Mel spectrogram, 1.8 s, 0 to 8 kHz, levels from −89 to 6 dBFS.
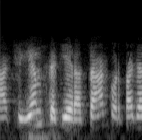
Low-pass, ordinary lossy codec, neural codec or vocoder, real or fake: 7.2 kHz; AAC, 16 kbps; autoencoder, 48 kHz, 128 numbers a frame, DAC-VAE, trained on Japanese speech; fake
